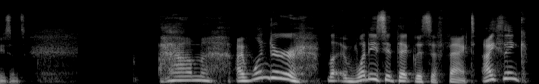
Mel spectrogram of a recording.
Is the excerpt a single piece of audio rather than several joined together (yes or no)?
no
